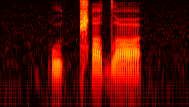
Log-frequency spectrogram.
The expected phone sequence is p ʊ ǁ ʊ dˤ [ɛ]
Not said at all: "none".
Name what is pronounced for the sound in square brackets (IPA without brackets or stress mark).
ɜ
